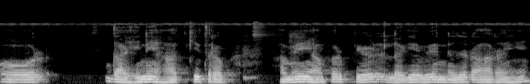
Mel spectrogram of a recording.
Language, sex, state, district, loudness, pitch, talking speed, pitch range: Hindi, male, Bihar, Bhagalpur, -14 LUFS, 110 Hz, 160 wpm, 105-120 Hz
